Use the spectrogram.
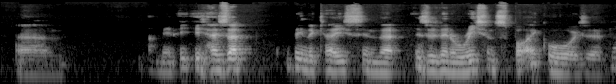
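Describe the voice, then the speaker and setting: A man at a medium pitch uses ordinary pitch variation, leaving long, frequent pauses while his loudness swings widely. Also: moderate pace. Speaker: podcast interviewer. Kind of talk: business interview.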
